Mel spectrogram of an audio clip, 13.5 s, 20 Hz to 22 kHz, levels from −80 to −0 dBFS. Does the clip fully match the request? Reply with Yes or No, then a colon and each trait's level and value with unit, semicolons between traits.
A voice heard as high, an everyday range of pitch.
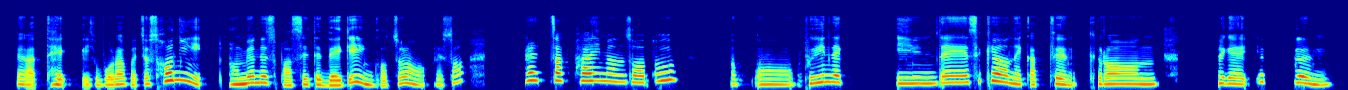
No: high, 230 Hz; wide, 5.9 semitones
